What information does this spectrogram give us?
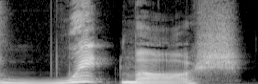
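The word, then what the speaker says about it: Whitmarsh: us outside the shop the shop's name is whitmosh now do you want to write that down i'll spell it for you that's w h i t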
